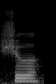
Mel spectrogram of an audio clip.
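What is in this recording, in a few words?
"she", Mandarin Chinese pinyin, first tone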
